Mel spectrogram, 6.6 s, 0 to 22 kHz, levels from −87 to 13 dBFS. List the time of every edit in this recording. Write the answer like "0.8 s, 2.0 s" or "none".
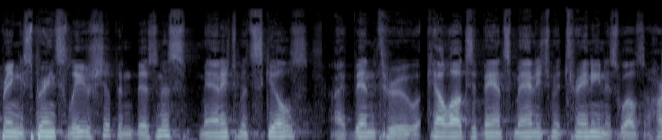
3.2 s, 4.2 s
